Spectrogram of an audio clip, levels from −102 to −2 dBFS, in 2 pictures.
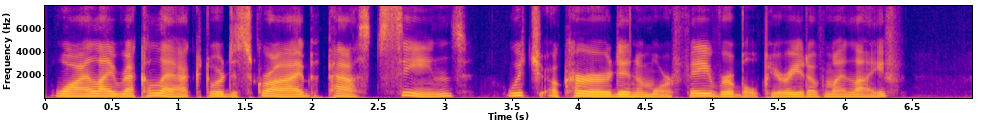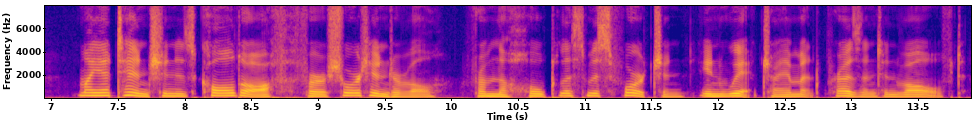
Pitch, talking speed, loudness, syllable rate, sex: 185 Hz, 160 wpm, -16 LUFS, 5.0 syllables/s, female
